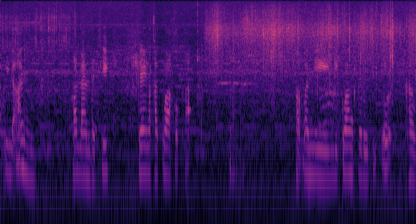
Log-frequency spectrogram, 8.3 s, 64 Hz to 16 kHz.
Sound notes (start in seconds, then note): 4.0 corn stalks rustling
